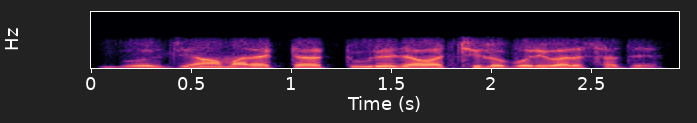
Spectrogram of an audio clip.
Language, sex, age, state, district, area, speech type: Bengali, male, 45-60, West Bengal, Jhargram, rural, conversation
